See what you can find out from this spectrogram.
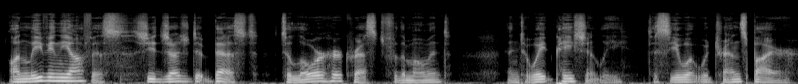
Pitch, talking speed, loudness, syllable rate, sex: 110 Hz, 180 wpm, -19 LUFS, 5.0 syllables/s, male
